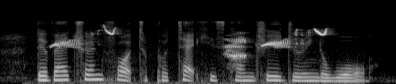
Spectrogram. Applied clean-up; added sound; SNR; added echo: none; Bird; -4 dB; none.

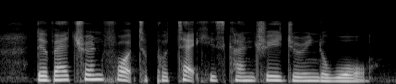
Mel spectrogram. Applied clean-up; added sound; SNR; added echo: none; none; none; none.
